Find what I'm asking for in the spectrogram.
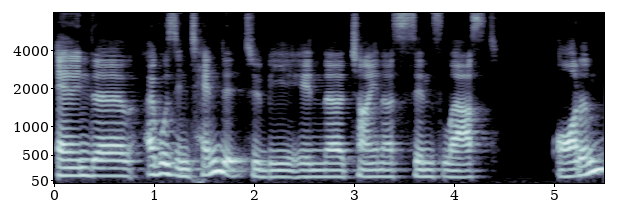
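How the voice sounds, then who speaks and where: A man with a German accent speaks at a medium pitch. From Germany. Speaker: lawyer. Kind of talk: interview.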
